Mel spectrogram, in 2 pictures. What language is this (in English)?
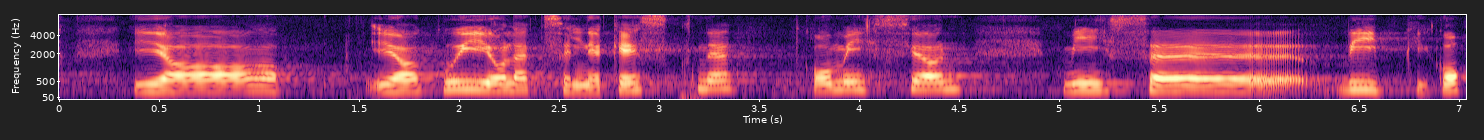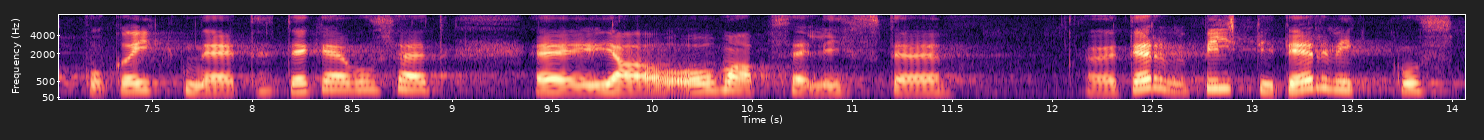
Estonian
